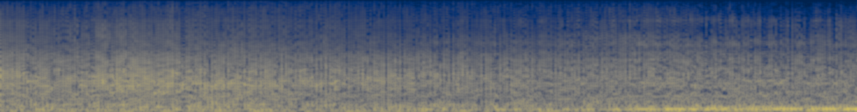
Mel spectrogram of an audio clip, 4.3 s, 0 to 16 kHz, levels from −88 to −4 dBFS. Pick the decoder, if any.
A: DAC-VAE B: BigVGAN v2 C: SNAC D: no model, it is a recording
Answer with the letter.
B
